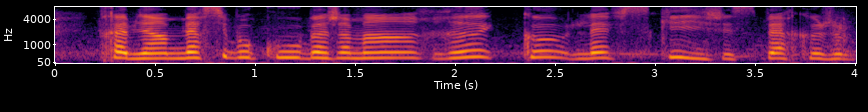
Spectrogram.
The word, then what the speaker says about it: Revcolevschi: Très bien, merci beaucoup Benjamin Rekolewski. J'espère que je le prononce correctement.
